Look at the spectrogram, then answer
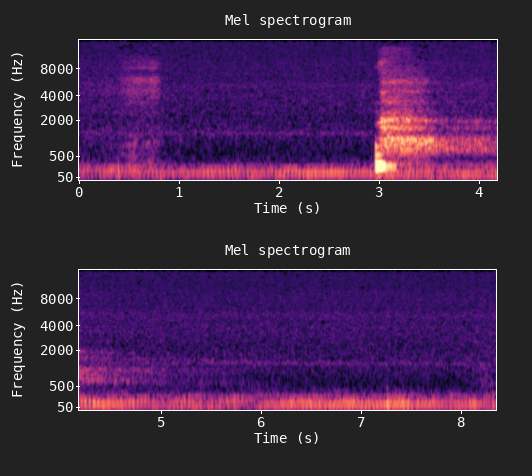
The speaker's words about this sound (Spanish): Y pues vamos a aperturar este episodio en presencia y en conciencia, para lo cual vamos a tomar una respiración profunda juntos y juntas y juntes.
